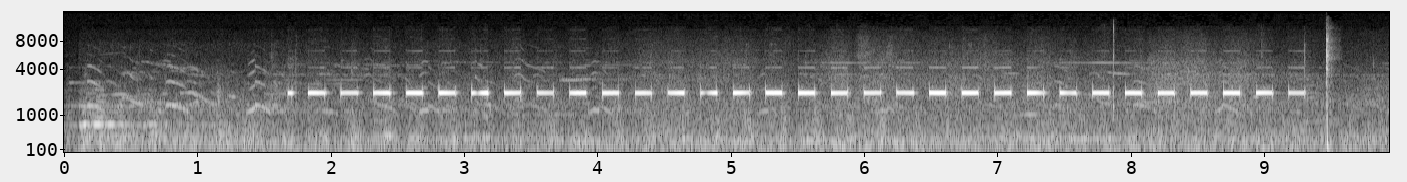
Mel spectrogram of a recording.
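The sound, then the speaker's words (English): A pager signals an incoming call with a long, steady run of many short, high electronic beeps at an even rapid rhythm. The beeps start after a brief quieter stretch and stay at a constant pitch over a low background rumble. “The polar neck assassin gets a call on his pager.”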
